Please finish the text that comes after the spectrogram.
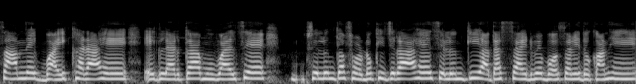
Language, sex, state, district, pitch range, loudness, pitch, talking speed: Hindi, female, Bihar, Lakhisarai, 245-270 Hz, -13 LUFS, 255 Hz, 225 wpm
